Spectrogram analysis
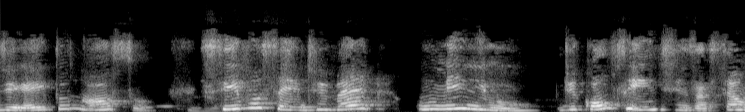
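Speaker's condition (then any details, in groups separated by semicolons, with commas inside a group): Cerebral palsy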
